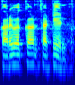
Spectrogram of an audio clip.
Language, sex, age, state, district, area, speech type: Malayalam, male, 60+, Kerala, Wayanad, rural, spontaneous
